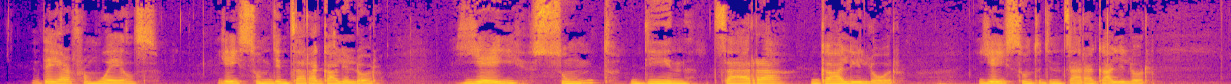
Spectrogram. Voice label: "They are from Wales", Romanian

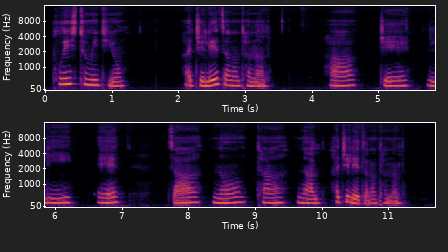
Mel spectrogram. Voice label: Pleased to meet you Armenian Hacheli e tsanotanal

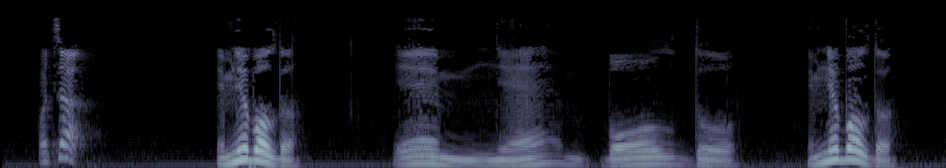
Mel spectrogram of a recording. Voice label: whats up, kyrgyz

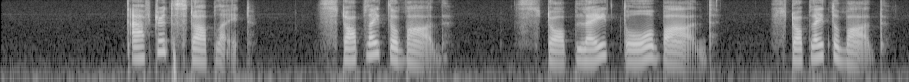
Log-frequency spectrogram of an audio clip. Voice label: Punjabi After the stoplight

